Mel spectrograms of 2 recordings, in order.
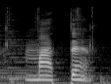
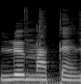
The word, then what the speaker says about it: matin: And this sound, even when it's within a word, we still have it given that sound. So we have matin. Matin. Le matin. Le matin means in the morning. Le matin. And you see that the IN sound is still pronounced in.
